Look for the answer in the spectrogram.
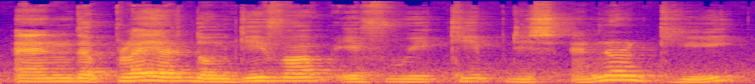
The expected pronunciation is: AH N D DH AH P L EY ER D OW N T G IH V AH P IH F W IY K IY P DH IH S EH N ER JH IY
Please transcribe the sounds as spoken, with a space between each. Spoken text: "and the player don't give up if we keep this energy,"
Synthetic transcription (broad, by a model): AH N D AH P L EY ER D OW N T G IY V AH P IH F W IY K IY P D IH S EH N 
